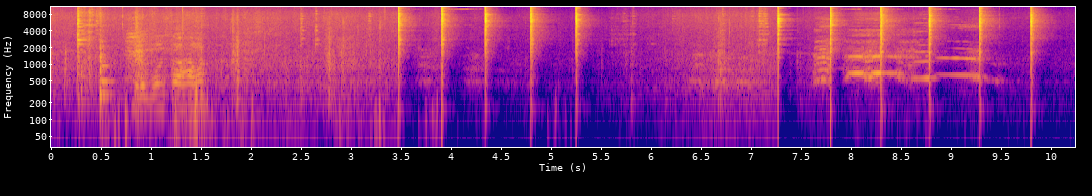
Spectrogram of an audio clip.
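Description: A hammer strikes a long steel chisel bar driven into a clay bloomery furnace to break out the bloom. The blows are sharp, about two a second, in two runs of five and six with a short pause between.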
